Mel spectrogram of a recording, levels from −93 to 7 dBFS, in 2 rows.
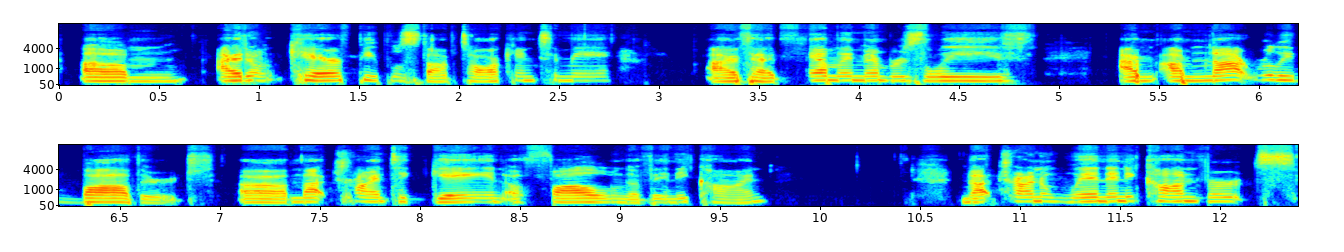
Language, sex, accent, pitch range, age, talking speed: English, female, American, 185-245 Hz, 30-49, 180 wpm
